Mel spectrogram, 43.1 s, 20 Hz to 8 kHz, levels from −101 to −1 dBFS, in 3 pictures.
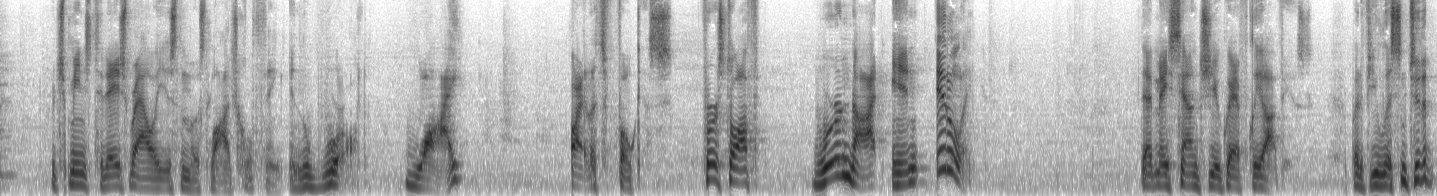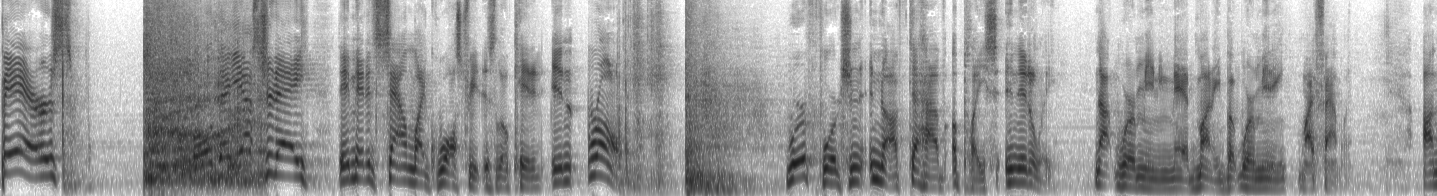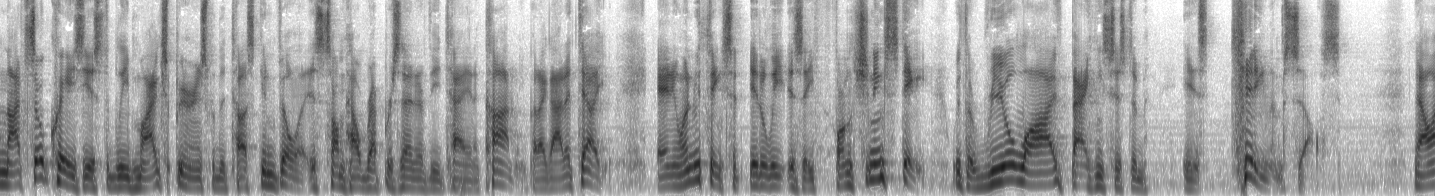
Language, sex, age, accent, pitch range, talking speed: English, male, 50-69, American, 120-190 Hz, 155 wpm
